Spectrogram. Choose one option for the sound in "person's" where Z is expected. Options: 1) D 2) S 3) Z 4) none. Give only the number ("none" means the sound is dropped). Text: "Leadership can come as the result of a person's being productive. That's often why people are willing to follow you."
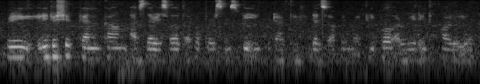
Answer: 2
